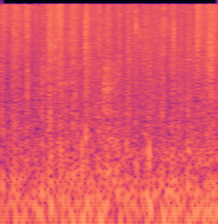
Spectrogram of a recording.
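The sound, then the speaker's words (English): Reindeer being herded into an enclosure in Arctic Norway in February make a dense, continuous trampling and rustling noise, with many overlapping soft thuds and no clear pauses. “Reindeer are herded into an enclosure. February in Arctic Norway.”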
